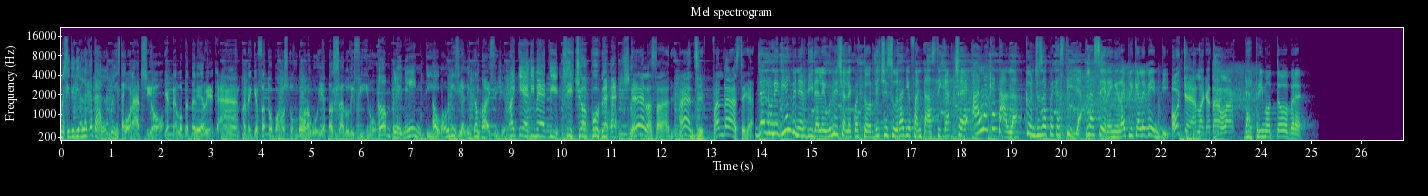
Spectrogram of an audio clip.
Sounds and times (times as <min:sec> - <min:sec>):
Music: 0:00.0 - 0:23.5
Speech: 0:00.0 - 0:24.9.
